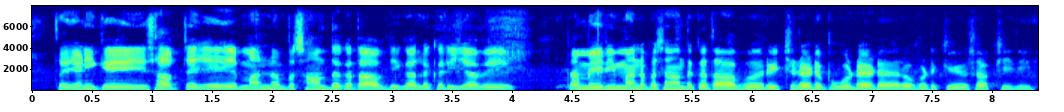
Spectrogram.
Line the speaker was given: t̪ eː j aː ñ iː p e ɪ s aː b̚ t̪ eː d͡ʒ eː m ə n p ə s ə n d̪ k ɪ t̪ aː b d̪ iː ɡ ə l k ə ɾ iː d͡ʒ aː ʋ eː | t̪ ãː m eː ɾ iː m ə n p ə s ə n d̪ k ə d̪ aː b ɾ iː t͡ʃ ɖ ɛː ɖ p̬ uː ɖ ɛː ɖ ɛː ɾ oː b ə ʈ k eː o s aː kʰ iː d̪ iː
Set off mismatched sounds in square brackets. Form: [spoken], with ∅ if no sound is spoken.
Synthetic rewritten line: t̪ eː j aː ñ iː [k] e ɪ s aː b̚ t̪ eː d͡ʒ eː m ə n p ə s ə n d̪ k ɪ t̪ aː b d̪ iː ɡ ə l k ə ɾ iː d͡ʒ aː ʋ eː | t̪ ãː m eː ɾ iː m ə n p ə s ə n d̪ k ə [t̪] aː b ɾ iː t͡ʃ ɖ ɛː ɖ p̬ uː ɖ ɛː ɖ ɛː ɾ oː b ə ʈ k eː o s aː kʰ iː d̪ iː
